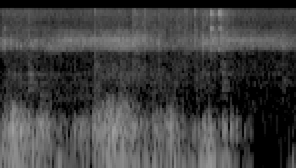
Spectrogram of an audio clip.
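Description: Wind buffeting the microphone on an open hilltop: an uneven low rumble that swells and fades, dropping away near the end, over a faint steady high insect drone.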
